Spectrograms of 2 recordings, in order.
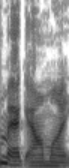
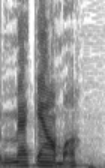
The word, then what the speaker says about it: McAlmont: But if you're from McAlmont, you don't actually pronounce it that way. I guess it's the countryside of us, we just say McAlma.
